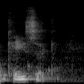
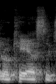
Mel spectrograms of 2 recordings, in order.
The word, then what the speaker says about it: Ocasek: I would, yeah, I guess I would ask Rick Ocasek, who, by the way, I spent 30 years pronouncing his name Ocasek, and one of these interviews he introduced himself and he said Ocasek, so I'm going to go with that. I figure he might know.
